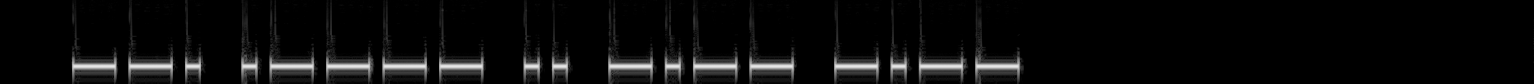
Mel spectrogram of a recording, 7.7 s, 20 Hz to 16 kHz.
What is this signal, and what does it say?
Morse code, heard as a keyed tone, about 17 wpm, 700 Hz. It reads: G1IYY
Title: DXCC-100 Call Signs - 5 Characters - 17wpm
